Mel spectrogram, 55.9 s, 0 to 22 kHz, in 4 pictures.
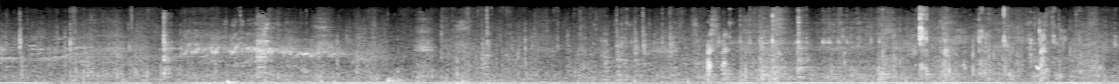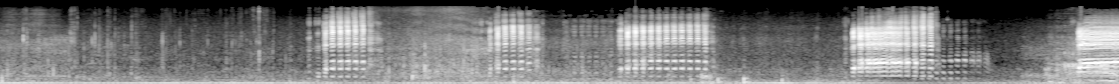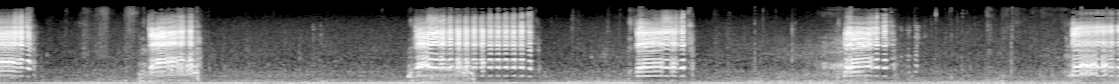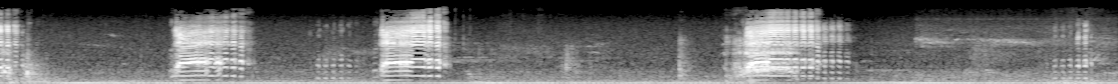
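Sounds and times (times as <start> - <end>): goats bleating: 0.0 - 7.5, 17.8 - 18.9, 20.0 - 23.0, 24.5 - 26.4, 27.2 - 28.5, 29.7 - 30.6, 33.0 - 34.8, 35.8 - 36.8, 38.1 - 39.7, 41.3 - 42.3, 44.1 - 45.2, 45.8 - 49.0, 51.0 - 52.7, 55.0 - 55.9.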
